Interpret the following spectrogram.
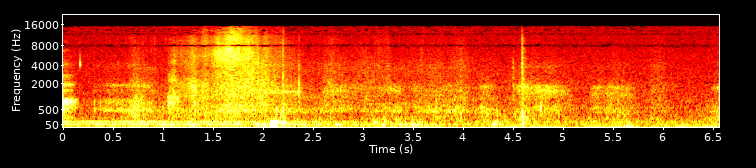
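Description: Quiet close-up sounds of the person holding the camera: a short breathy sniff about one and a half seconds in, faint handling clicks, and a low hum that fades after about two seconds.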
